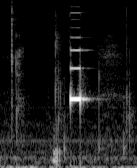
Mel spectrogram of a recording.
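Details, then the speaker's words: Single short electronic beep from an AED trainer in a hands-only CPR and AED demonstration, prompting the user while pads are peeled and applied to the patient's bare chest. "it walks you through all the steps you need to know how to save your life"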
